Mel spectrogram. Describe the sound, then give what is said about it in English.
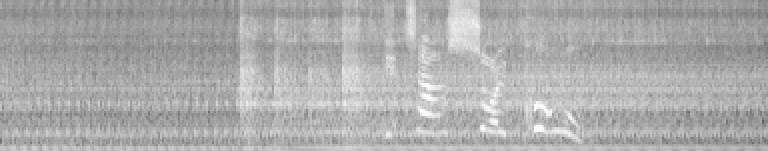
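A tractor engine is started on a farm and rumbles at a steady low idle, its tone shifting as it kicks up a notch partway through, while a voice speaks excitedly over the constant chugging. “William started up the tractor. Listen to that noise!”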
